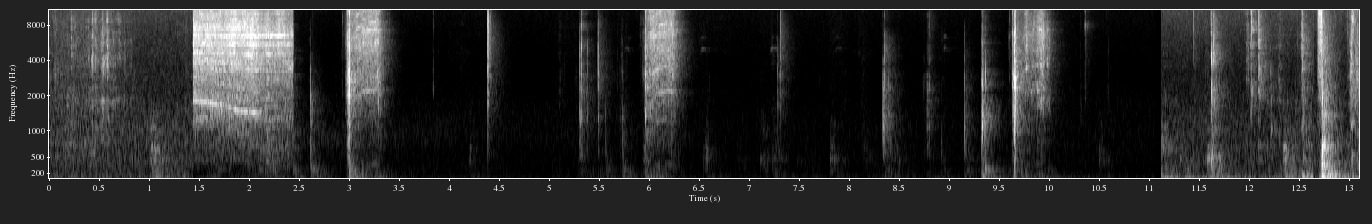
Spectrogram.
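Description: Cordless drill driving screws into a galvanised steel sheet on plywood, in a series of short bursts with brief pauses between them. It is fairly quiet, and there is a longer run of about a second near the start.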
